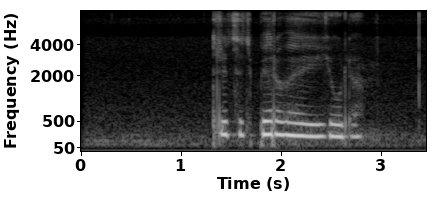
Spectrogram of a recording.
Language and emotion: Russian, sad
